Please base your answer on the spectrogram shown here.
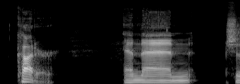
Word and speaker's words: Qatar: gotcha qarar cutter yeah depends on where in the world you're from it's very true I told Heather I was like I'm pretty sure it's pronounced cutter and then she's like no it's Qatar and then we're on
